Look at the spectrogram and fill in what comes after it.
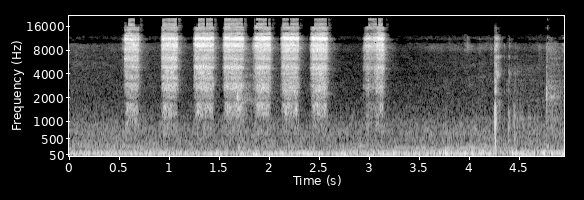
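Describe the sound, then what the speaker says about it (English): An aerosol can sprays into a cap in a workshop in short bursts: about seven quick hissing puffs in a row, then one more after a pause and a faint clink, all close and clear with no talking. "I'm just going to spray it into the cap."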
